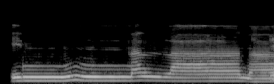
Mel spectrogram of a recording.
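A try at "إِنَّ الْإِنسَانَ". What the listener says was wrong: ইন্নাল্লা পড়ছেন কেন? এখানে নুন লামের সঙ্গে জুটলে নুন লাম জবর নাল,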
